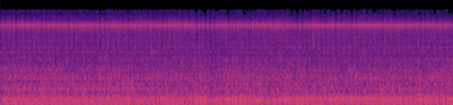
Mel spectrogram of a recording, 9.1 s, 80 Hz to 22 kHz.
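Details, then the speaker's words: Echo PB-403T two-stroke backpack leaf blower, reassembled after carburetor cleaning and magneto reinstall: steady even high-pitched buzz, no misses, surges or dropouts; normal running. "How about that, huh? This thing works great now. I'm going to put the stuff back. So I put everything back together again. Honestly, it runs pretty well."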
